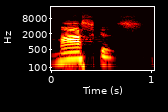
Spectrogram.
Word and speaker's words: Moscas: Moscas. Mascus. Moscas. Check it out, bro. Can you spell it to me?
